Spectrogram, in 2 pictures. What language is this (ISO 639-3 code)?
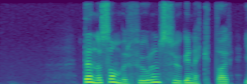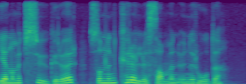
nor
